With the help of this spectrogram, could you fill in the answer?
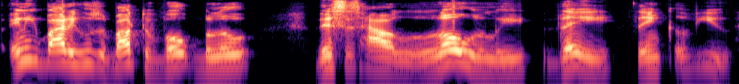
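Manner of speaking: ordinary delivery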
